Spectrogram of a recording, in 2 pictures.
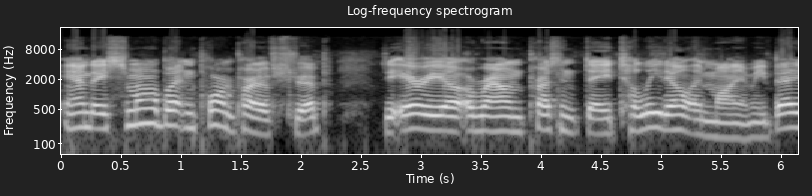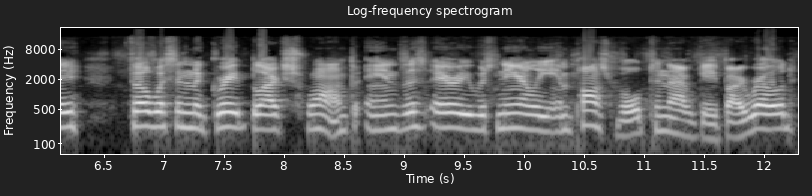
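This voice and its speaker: A woman's voice: fairly low pitch, moderate pace, a little mellow, poor audio. A young woman presenting a history lesson from a script, stumbling and restarting now and then as her voice wears out. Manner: reads carefully with frequent stumbles and restarts. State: losing her voice.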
